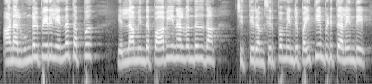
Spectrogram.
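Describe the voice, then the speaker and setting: A woman's voice: sits high, fairly even intonation, moderate pace, a bit bright, clean tone, pitched above the performer's own voice. A woman voicing an elderly male sculptor, a father driven frantic by grief, wailing and pleading. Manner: frantic, wailing, sobbing pleas.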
